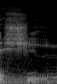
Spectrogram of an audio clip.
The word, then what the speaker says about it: Sidh: the Shi, which is spelled S-I-D-H,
